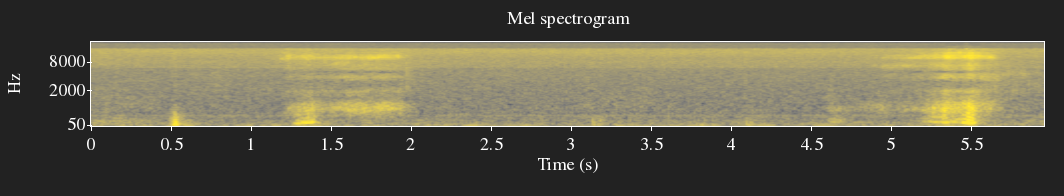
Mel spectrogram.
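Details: Shih Tzu dog asleep and snoring: a brief snort, a low rumbling snore about a second later, quiet breathing, then a longer, louder snore near the end.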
